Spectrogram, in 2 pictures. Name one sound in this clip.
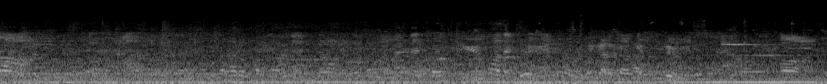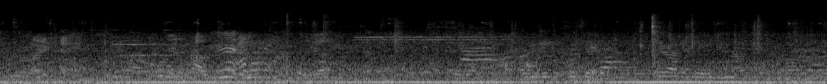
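A busy crowd murmurs and chatters nearby.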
